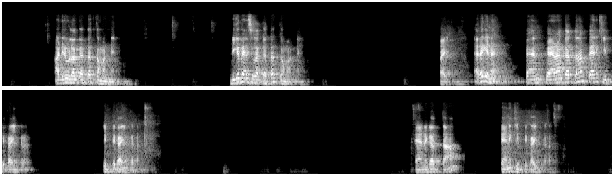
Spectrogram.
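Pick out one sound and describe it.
A man speaks calmly in bursts over an online call.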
